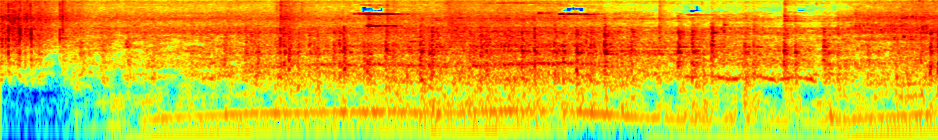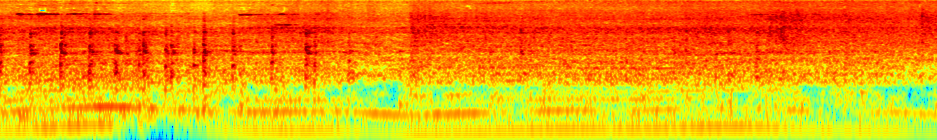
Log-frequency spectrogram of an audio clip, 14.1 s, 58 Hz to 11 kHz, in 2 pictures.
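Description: Caterpillar D6R XL bulldozer's diesel engine working under changing load, its pitch rising and falling, with a brief dip in level at the start before it picks up again.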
